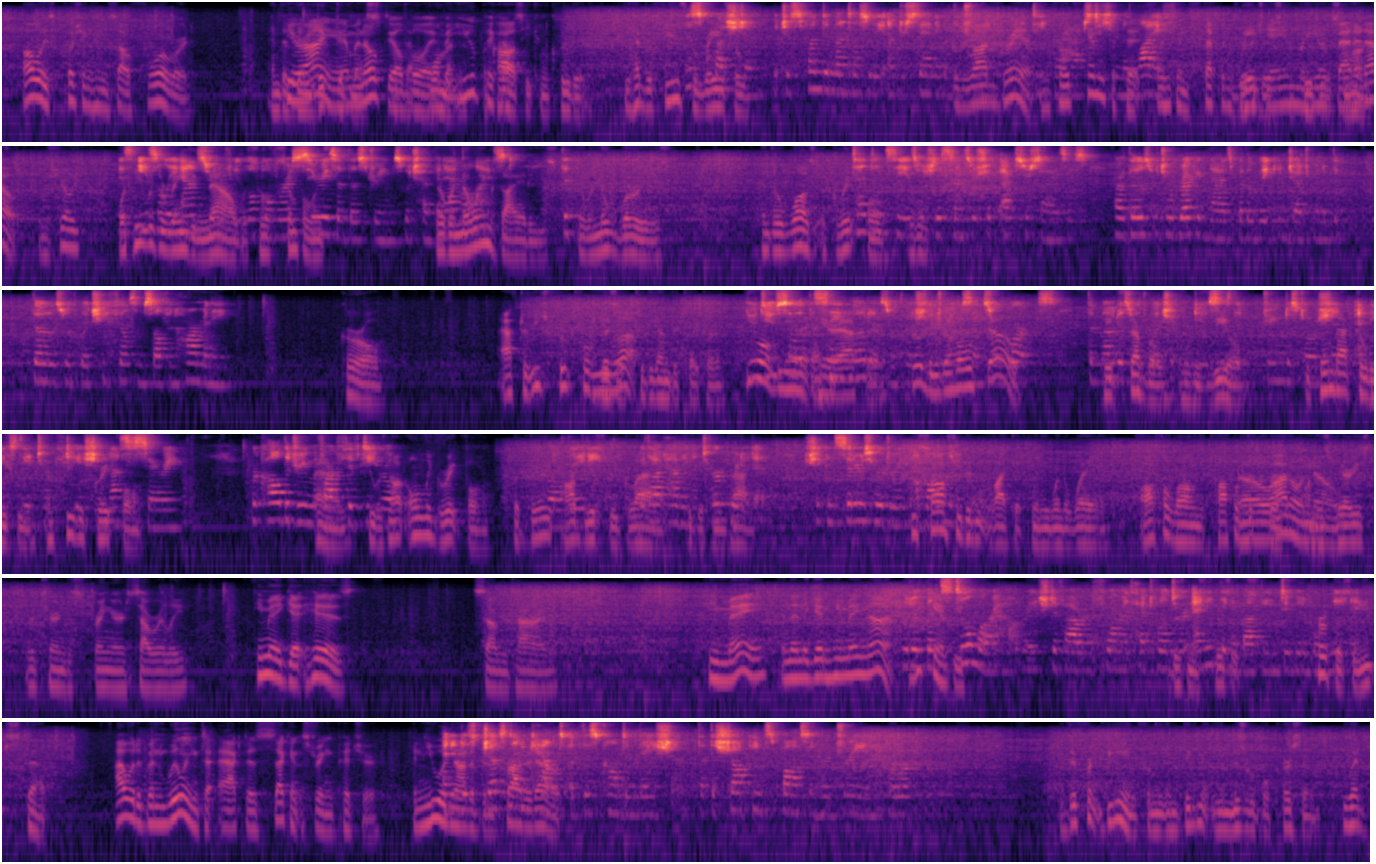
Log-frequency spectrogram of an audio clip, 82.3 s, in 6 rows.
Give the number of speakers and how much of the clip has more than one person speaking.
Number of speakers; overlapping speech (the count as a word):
three, about 37%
